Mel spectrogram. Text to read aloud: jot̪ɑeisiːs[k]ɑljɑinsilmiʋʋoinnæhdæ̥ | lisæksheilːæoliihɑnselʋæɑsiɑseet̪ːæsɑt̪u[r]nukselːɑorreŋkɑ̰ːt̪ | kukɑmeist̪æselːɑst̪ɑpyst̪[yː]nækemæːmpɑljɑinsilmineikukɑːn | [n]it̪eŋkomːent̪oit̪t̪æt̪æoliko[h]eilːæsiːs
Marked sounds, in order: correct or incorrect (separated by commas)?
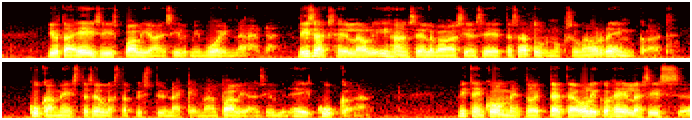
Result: incorrect, correct, correct, incorrect, correct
